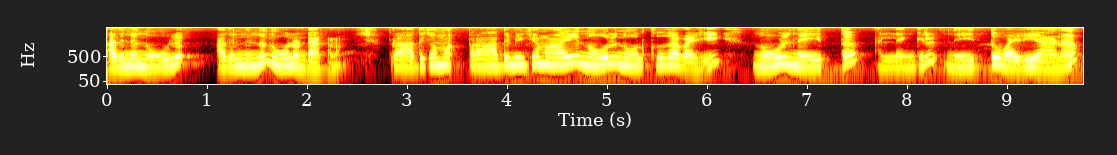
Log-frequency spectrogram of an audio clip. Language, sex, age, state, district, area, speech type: Malayalam, female, 30-45, Kerala, Malappuram, rural, spontaneous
